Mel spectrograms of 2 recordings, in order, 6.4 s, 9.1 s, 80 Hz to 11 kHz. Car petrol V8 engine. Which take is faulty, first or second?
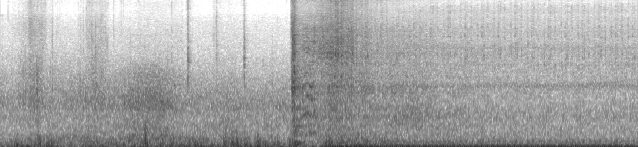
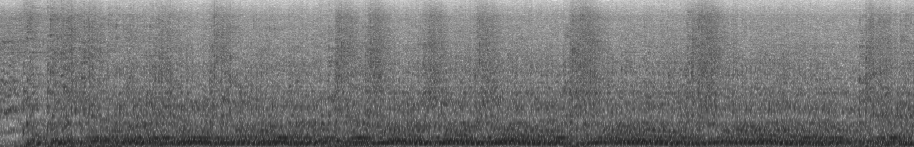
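second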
